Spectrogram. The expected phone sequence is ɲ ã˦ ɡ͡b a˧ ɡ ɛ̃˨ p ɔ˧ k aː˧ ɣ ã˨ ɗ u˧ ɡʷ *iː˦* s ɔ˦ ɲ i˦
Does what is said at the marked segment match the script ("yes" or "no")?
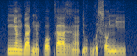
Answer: no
